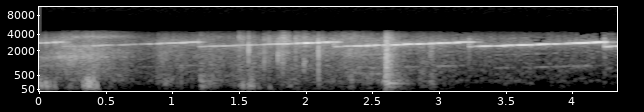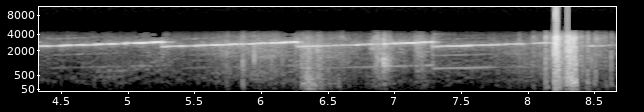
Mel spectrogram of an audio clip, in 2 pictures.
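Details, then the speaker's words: Homemade fire alarm system with Gent smoke detector, set off with deodorant spray and test key, fire on zones 1 and 2; shrill electronic tone sweeping up around 3 kHz, repeating about every second, with clicks; sounder working properly. "Okay. If you look, I've got a fire on both zone 1 and zone 2."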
